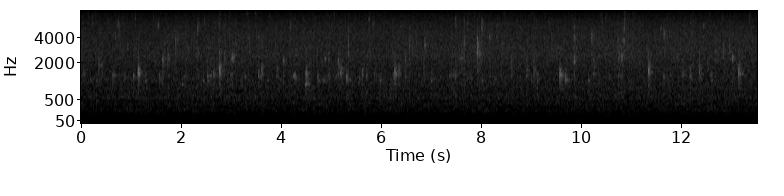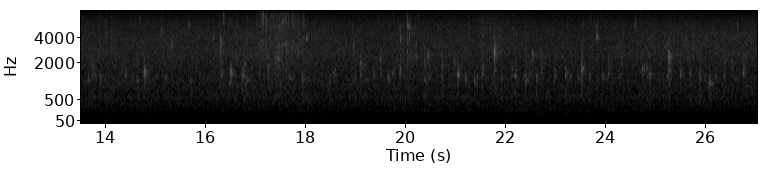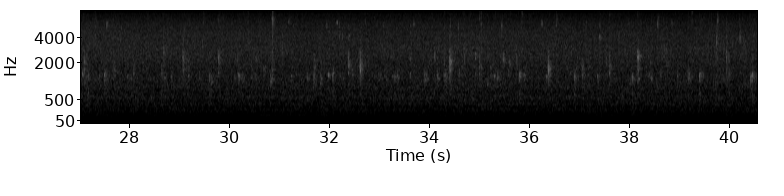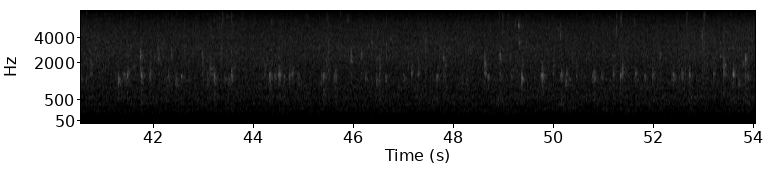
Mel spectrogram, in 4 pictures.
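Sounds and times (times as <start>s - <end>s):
steady rain hiss: 0.0s - 54.0s
raindrops tapping: 16.2s - 18.6s.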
